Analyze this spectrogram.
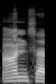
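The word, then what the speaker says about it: answer: आर का निकला है ए एन एस ई आर लेकिन डब्लू का नहीं निकला है कोई भी उच्चारण देख लो कहीं पर भी डब्लू का उच्चारण है ही नहीं एस डब्लू आरडी शर्ड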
